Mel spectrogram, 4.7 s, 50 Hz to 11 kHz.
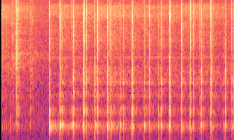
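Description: Fingertips and nails tap the glossy card front cover of a green paperback book, "How Money Works," a solid stack of paper held upright in front of a fluffy mic. About 21 quick, dry taps come at an irregular rhythm, each with a soft hollow tone around 390 Hz and almost no ring. The taps are quiet and close, with little low end.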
